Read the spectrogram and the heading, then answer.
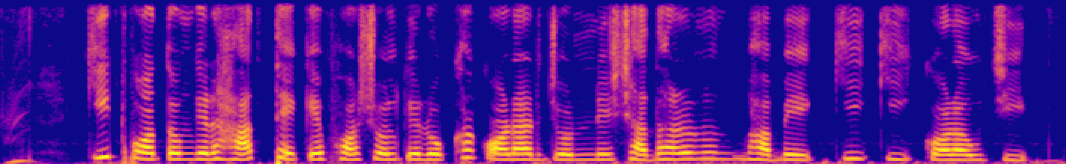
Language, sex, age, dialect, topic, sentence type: Bengali, female, 60-100, Northern/Varendri, agriculture, question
